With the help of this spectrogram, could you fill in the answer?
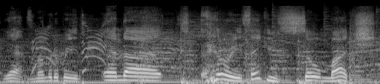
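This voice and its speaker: A man's voice: a little high, lively intonation, moderate pace, over music. A man hosting a podcast, chatting casually and often circling back to rephrase as he goes. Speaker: podcast host. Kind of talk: casual conversational chat.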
